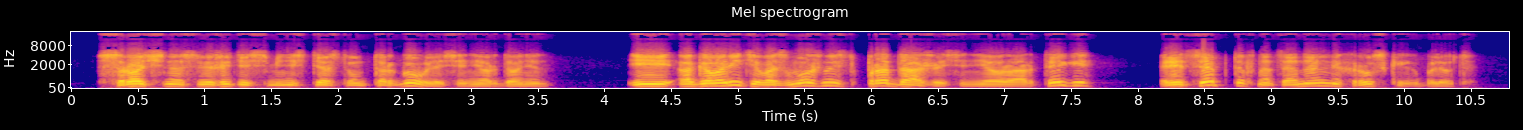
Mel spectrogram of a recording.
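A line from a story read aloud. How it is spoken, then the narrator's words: Stern. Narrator (Russian): позвал кока Русов, строго сказал ему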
